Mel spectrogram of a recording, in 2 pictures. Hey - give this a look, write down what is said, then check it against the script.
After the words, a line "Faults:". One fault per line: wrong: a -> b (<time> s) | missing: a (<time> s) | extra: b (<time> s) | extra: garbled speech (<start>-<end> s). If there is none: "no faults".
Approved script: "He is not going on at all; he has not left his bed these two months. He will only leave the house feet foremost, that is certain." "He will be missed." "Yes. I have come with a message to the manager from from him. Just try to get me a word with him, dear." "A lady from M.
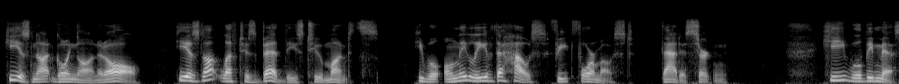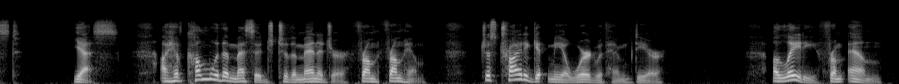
"He is not going on at all; he has not left his bed these two months. He will only leave the house feet foremost, that is certain." "He will be missed." "Yes. I have come with a message to the manager from from him. Just try to get me a word with him, dear." "A lady from M.
Faults:
no faults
